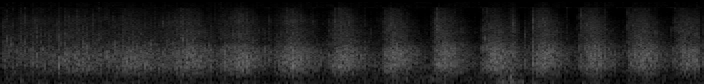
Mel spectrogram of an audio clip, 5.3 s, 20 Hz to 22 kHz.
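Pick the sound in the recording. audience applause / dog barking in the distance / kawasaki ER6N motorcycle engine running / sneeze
audience applause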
